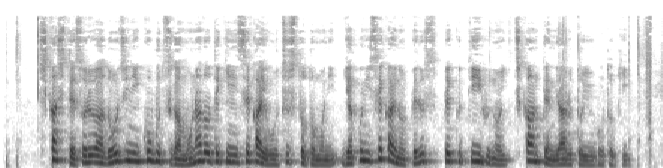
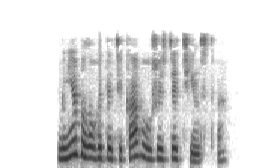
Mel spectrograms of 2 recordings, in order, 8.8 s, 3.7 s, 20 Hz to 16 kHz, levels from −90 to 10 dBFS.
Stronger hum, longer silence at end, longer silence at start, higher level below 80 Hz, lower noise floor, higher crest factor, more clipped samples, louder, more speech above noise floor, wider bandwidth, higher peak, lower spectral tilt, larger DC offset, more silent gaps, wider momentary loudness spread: neither; second, 0.15 s vs 0.7 s; second, 0.55 s vs 0.75 s; first, -50 dBFS vs -56 dBFS; second, -45 dBFS vs under -90 dBFS; about the same, 18 dB vs 16 dB; neither; about the same, -18 LUFS vs -16 LUFS; second, 28 dB vs over 74 dB; first, 11.5 kHz vs 7.8 kHz; about the same, 0 dBFS vs -2 dBFS; first, -8 dB/octave vs -4.5 dB/octave; neither; neither; second, 10 LU vs 17 LU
